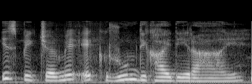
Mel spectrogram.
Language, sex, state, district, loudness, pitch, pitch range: Hindi, female, Arunachal Pradesh, Lower Dibang Valley, -15 LUFS, 185 Hz, 165-215 Hz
